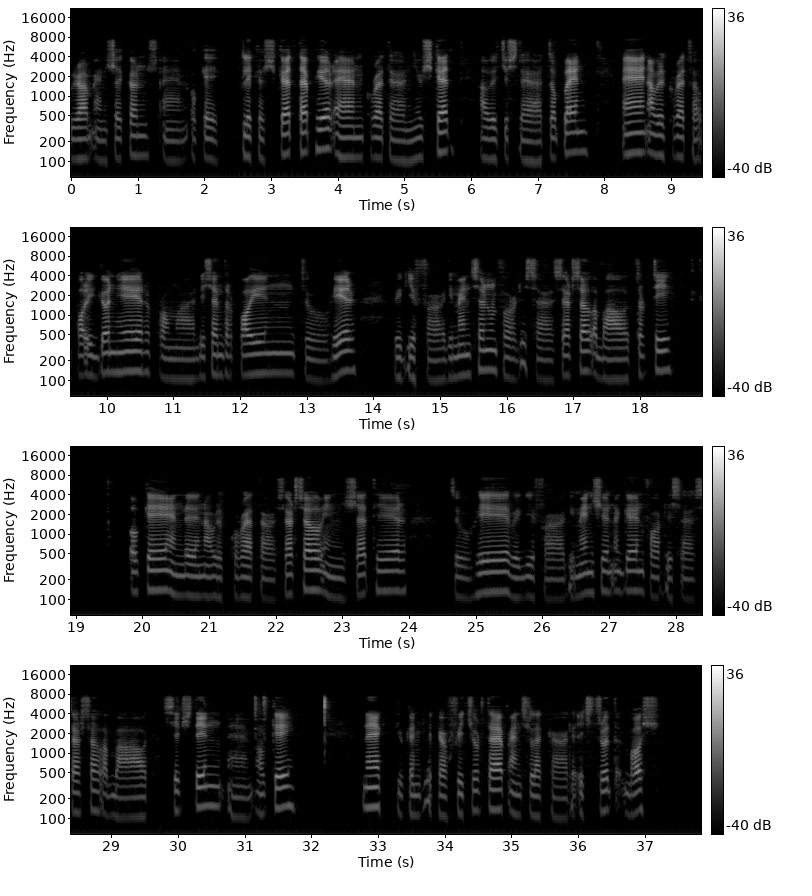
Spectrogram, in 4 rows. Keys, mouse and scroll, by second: 1.6 click, 3.1 click, 9.4 click, 19.7 click, 29.7-30.2 typing, 31.1 Return, 34.1 click, 36.8 click.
